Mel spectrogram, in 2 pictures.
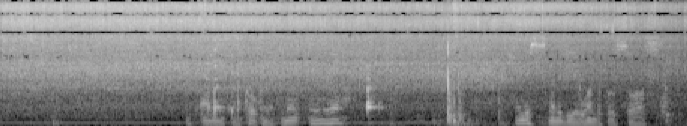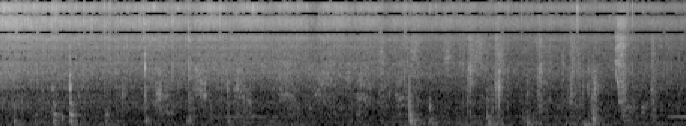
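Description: A spatula scrapes and taps against a metal pan.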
